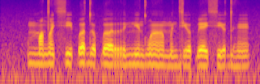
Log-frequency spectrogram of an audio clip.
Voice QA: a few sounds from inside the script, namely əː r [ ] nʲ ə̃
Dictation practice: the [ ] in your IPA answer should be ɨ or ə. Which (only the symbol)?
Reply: ɨ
